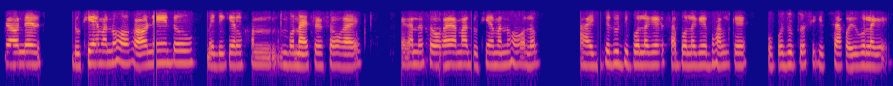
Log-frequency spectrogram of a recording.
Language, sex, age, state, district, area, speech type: Assamese, female, 60+, Assam, Dibrugarh, rural, conversation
